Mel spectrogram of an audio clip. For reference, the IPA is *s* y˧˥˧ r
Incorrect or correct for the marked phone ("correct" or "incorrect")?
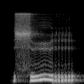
correct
